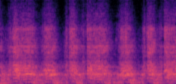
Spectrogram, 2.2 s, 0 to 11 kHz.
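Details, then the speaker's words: Datsun/Nissan 720 King Cab 4x4, abandoned about 20 years, new ignition control module, started off a button with timing light attached: even cranking about four beats a second, no firing; crank no start, no spark. "Nothing out of the timing light. I want to barf. Nothing."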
